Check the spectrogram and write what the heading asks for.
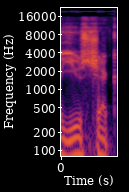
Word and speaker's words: Juszczyk: So you're just going to be like the keeper of accuracy, and you're just going to interrupt us to make sure that we've got Kyle Juszczyk correct and so forth and so on as we go? – That, yeah. – Well done with the Juszczyk pronunciation, Gus.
